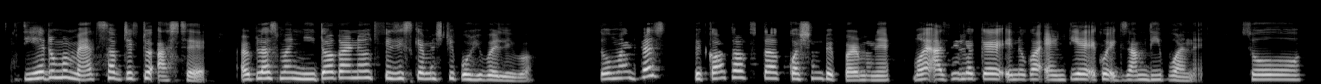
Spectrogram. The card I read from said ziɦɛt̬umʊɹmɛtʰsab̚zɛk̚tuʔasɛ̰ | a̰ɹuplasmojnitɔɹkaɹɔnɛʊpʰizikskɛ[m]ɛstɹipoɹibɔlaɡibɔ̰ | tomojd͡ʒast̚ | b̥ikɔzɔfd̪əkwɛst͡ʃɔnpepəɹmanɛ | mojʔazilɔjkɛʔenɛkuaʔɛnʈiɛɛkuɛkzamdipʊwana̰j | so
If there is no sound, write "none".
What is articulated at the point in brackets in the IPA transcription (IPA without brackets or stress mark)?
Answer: m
